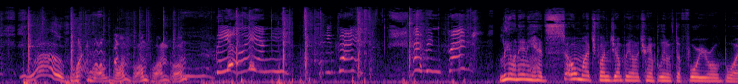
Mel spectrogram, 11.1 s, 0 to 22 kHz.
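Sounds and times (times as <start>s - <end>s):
soft trampoline thumps: 0.3s - 6.4s.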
